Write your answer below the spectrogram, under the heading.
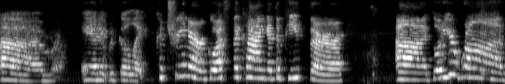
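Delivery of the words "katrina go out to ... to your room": Rhode Island-accented speech. The speaker demonstrates calling to their sister Katrina: little Rhode Island accent. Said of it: "I'll do a little Rhode Island accent".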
